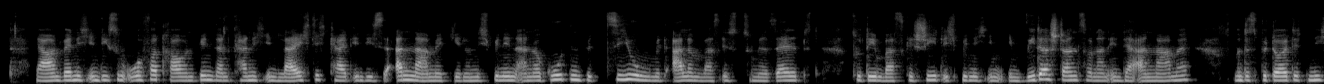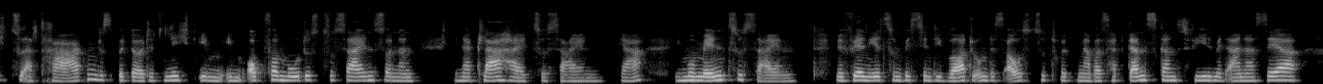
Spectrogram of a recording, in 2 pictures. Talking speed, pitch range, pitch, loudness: 205 wpm, 170-195 Hz, 185 Hz, -26 LUFS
